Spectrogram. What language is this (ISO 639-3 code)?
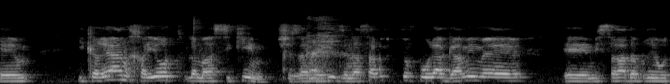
heb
